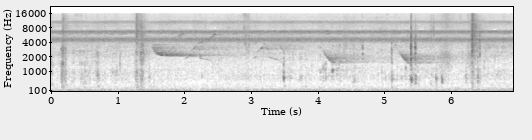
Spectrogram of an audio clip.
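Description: Steady high-pitched insect chorus, with three or four short calls that slide down in pitch and then hold a level tone for under a second each, and a few faint clicks.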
